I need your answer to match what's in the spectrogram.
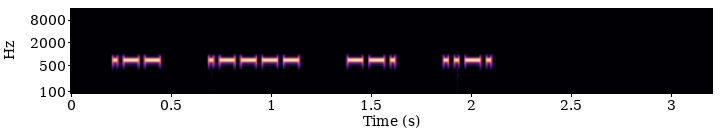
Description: Morse code, heard as a keyed tone, about 46 wpm, spaced as for 26 wpm, 700 Hz. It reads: W1GF
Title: USA Call Signs - 3x Character Spacing - 45wpm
